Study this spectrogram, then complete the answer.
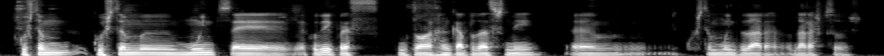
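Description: A man's very deep, low voice in a European Portuguese accent, with fairly even intonation. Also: moderate pace. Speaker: Michelin-starred chef. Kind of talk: casual interview chat. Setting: restaurant site under construction.

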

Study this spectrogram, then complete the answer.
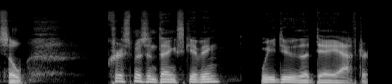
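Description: A man speaks with an American accent. His pitch varies in an ordinary way. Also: very clean recording, silent background. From Michigan (Detroit and Toledo area). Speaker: podcast co-host. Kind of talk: casual chat.

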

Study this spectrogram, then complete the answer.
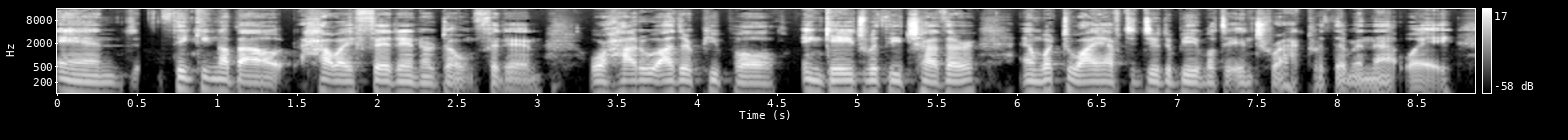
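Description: A man with a Canadian accent at a fairly quick pace, fairly even intonation, a dry, close sound with no echo, and a very clean recording with a silent background. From Toronto, Canada. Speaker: social worker and psychotherapist. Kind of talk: casual interview conversation.

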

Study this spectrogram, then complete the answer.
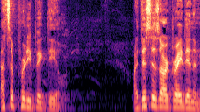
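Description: A man speaks in a normal speaking voice with a fairly high pitch and ordinary pitch variation. The recording is very clean, with a silent background. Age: 40s. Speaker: pastor. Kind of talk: sermon. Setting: church.

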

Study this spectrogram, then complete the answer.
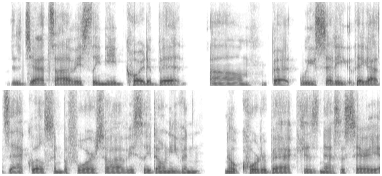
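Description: Fairly low in pitch, a man talks at a fairly slow pace in a plain, everyday voice. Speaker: podcast co-host. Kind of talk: casual chat.

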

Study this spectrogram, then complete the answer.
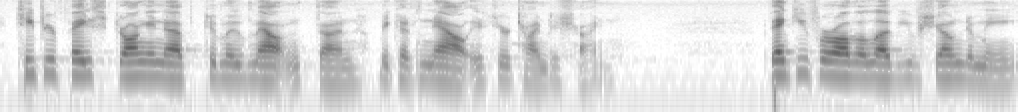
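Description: A woman's fairly low-pitched, ordinary speaking voice, with fairly even intonation and a moderate pace. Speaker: mother. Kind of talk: poem reading. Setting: church.

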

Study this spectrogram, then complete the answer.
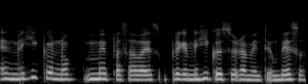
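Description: A woman speaks in a Mexican accent. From Mexico. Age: 20s. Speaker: French tutor. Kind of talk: interview.

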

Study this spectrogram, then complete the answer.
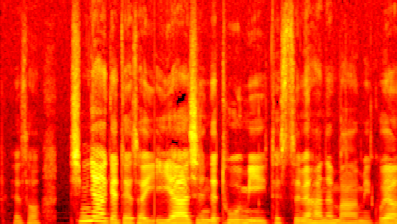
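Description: The speech comes at a very fast pace with lively intonation. The recording is very clean, with a silent background. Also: woman. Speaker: clinical psychologist. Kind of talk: casual chat, explaining.

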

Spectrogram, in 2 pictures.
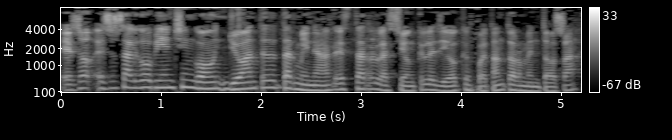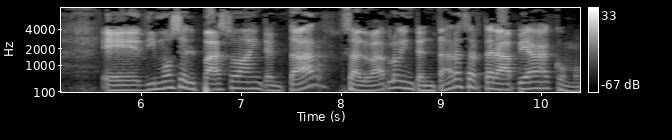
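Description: With an unremarkable speaking voice, a man talks at a fairly slow pace, his fairly high pitch carrying lively intonation. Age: 30s. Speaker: podcast host. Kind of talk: casual chat.

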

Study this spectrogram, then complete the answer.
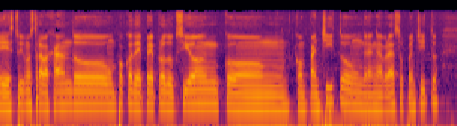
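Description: A man's medium-pitched voice, fairly slow and monotone with flat intonation, very even loudness and hardly any pauses. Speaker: punk band guitarist. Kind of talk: interview.

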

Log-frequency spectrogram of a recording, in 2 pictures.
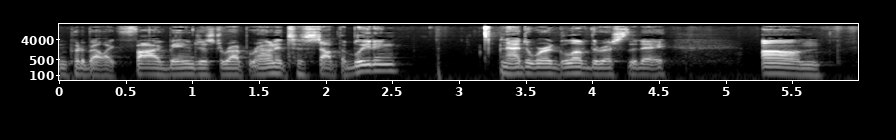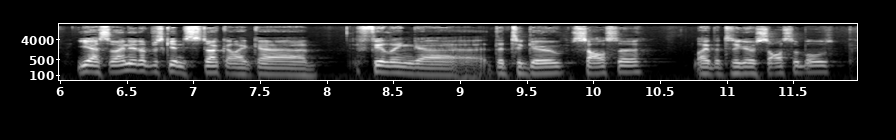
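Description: Pitch shifts in an ordinary way as a man speaks very fast. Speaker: podcast host. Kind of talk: casual solo monologue. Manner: hesitant, many fillers.

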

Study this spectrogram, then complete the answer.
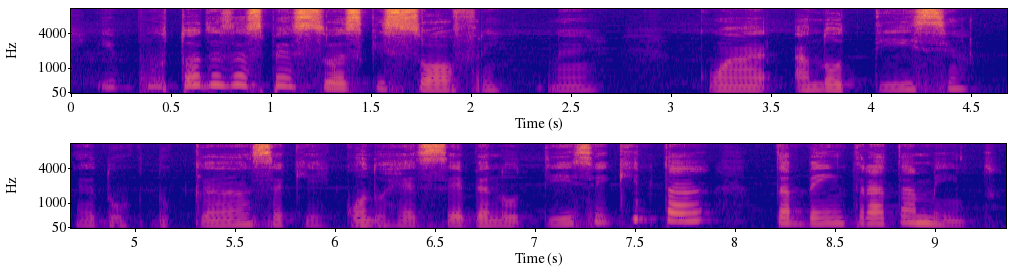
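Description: A woman's fairly low, dark and mellow voice, fairly slow in pace, with lively intonation and big swings in loudness. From Recife, Pernambuco, Brazil. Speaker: cancer survivor, integrative therapist. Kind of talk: testimony. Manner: laughs often when greeting.

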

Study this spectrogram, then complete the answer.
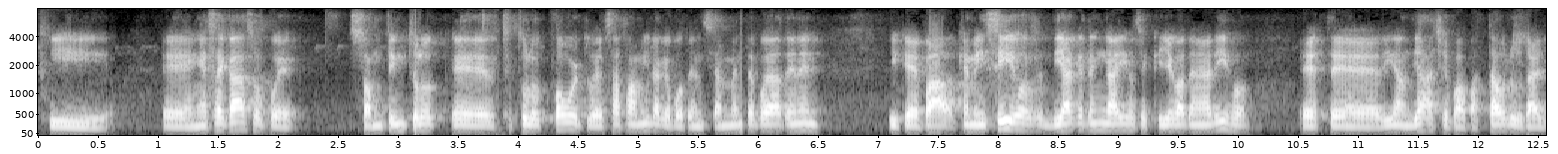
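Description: The man has an unremarkable speaking voice at medium pitch, with fairly even intonation. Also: moderate pace. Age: 30s. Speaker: CrossFit coach. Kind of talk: casual chat.

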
